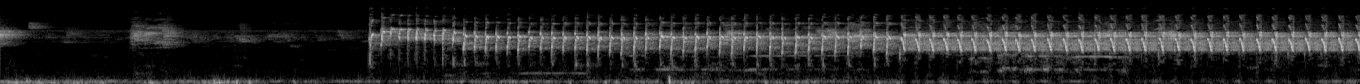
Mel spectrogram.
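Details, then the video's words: A few short squeaky notes from a lovebird, then a sudden loud, fast chatter of sharp high chirps that keeps going, growing denser and more pulsed. "Suara Kicau Burung LOVEBIRD"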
